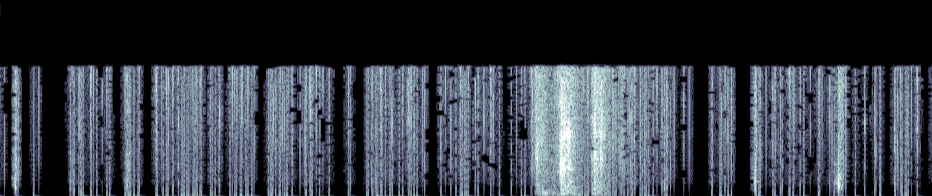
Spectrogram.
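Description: door opening

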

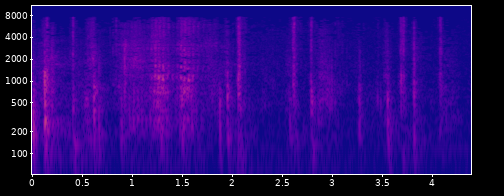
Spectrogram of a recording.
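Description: horse hooves and whinny

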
